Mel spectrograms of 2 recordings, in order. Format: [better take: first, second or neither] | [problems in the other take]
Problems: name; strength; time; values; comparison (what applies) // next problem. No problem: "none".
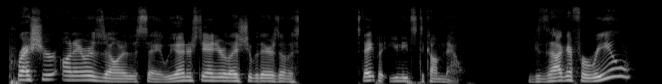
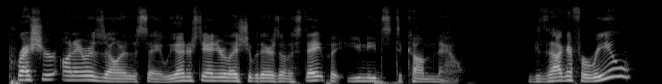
second | audio freezing; at 3 s for 0.5 s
